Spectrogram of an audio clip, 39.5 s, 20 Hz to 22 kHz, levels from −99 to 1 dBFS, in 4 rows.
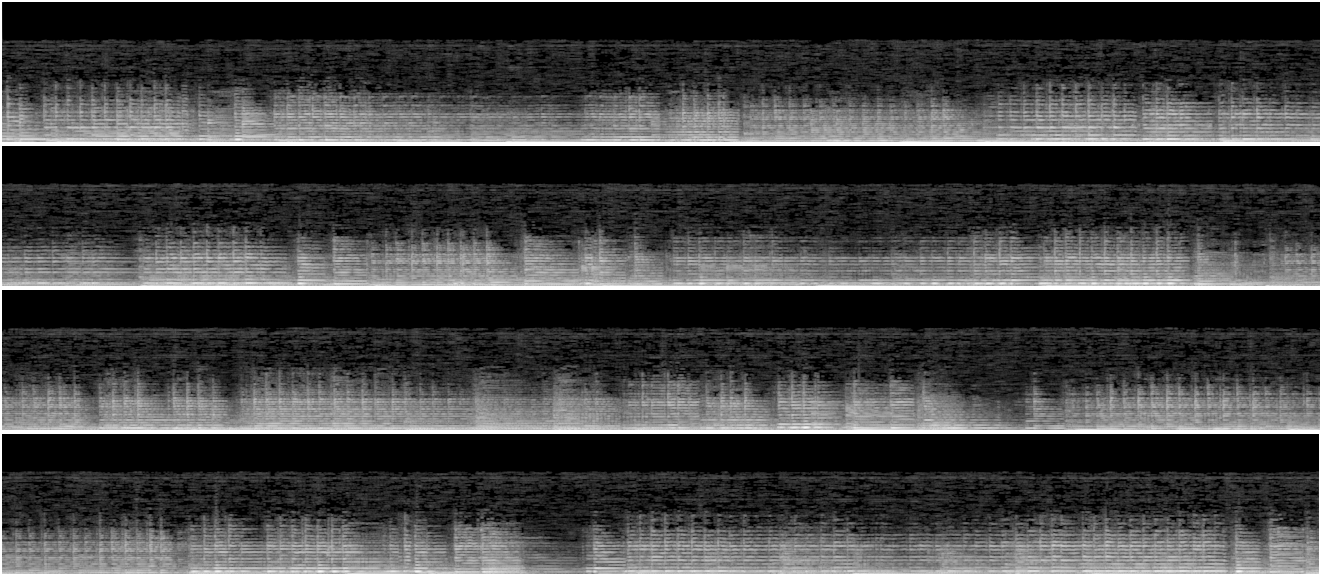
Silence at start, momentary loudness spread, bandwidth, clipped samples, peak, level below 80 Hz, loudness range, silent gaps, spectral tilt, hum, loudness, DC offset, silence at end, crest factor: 0 s; 8 LU; 9.4 kHz; under 0.1%; -2 dBFS; -26 dBFS; 4 LU; none; -5.5 dB/octave; none; -19 LUFS; under 0.1%; 0 s; 16 dB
